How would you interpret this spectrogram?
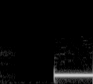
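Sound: telephone ringing tone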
